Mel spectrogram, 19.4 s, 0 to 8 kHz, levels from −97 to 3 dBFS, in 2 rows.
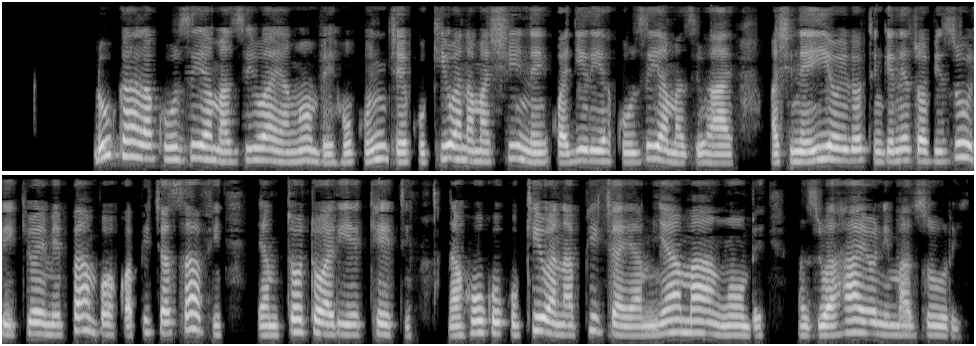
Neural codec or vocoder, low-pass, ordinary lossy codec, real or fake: none; 7.2 kHz; AAC, 32 kbps; real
